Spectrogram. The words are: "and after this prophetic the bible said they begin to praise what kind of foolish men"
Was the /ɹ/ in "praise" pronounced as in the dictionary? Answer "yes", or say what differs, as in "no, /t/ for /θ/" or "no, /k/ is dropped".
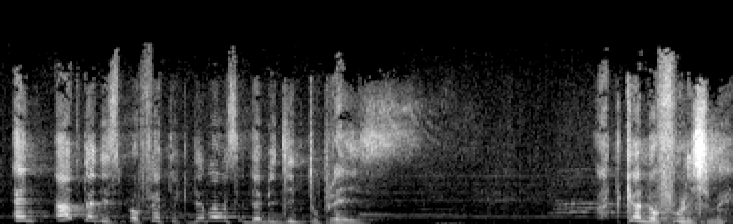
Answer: yes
